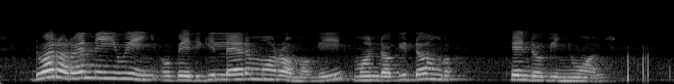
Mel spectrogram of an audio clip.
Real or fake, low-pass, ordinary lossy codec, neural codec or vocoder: real; 5.4 kHz; none; none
